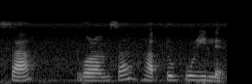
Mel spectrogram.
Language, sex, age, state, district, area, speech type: Assamese, female, 30-45, Assam, Sonitpur, rural, spontaneous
